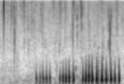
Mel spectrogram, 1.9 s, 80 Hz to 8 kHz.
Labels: {"label": "biophony, damselfish", "recorder": "SoundTrap 300"}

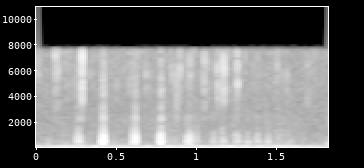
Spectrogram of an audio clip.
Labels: {"label": "biophony, grazing", "recorder": "SoundTrap 300"}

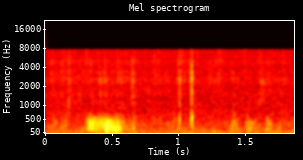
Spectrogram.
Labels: {"label": "biophony, growl", "recorder": "SoundTrap 600 or HydroMoth"}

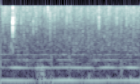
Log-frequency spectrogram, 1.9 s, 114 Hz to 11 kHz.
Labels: {"label": "biophony, midshipman", "recorder": "SoundTrap 500"}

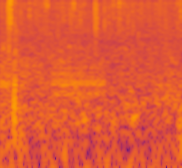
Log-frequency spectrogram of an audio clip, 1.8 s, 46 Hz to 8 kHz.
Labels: {"label": "biophony, croak", "recorder": "SoundTrap 500"}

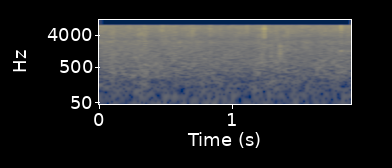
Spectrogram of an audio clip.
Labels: {"label": "biophony", "recorder": "SoundTrap 300"}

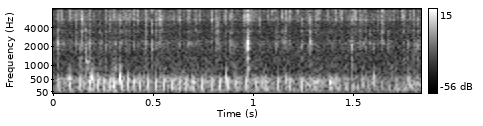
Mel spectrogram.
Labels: {"label": "biophony", "recorder": "HydroMoth"}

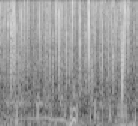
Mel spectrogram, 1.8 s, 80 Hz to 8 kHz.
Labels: {"label": "biophony, cascading saw", "recorder": "SoundTrap 600 or HydroMoth"}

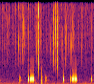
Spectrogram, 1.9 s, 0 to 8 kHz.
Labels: {"label": "biophony, knock croak", "recorder": "SoundTrap 300"}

